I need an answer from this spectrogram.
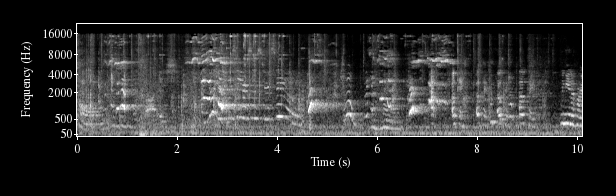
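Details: Princeton the Husky, just picked up after a plane flight, talks in long, drawn-out whines and yodel-like howls that slide down, repeated between bursts of human speech and rustling.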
